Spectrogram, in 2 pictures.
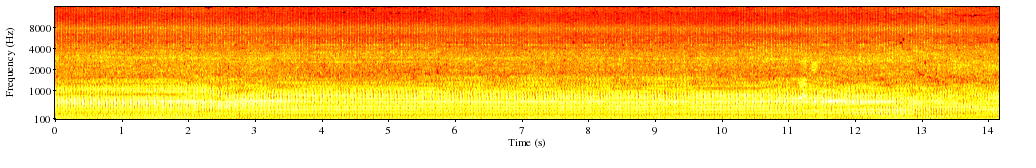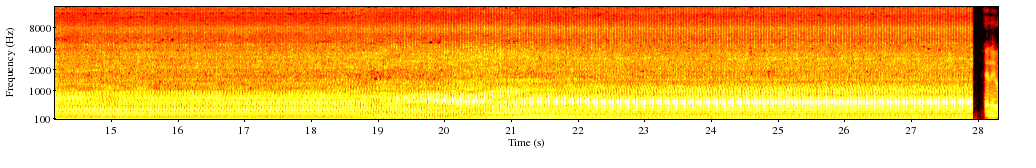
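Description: Water gushes and splashes from a pump outlet.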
